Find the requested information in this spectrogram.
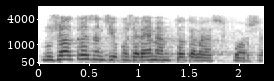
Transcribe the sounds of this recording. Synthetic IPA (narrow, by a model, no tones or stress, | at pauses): nuzalˠt̪ɾəzənziupuzəɾɛməmt̪ot̪ələsfɔrsə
